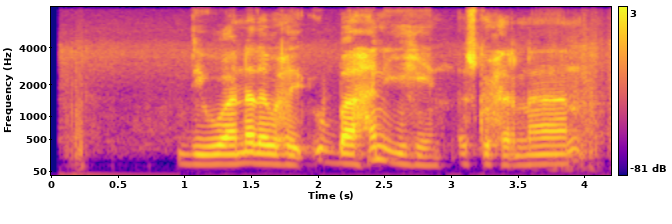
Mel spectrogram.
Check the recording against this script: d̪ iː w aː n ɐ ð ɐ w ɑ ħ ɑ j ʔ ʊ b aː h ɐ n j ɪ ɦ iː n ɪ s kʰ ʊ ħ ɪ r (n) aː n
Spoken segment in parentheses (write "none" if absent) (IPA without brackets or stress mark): n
